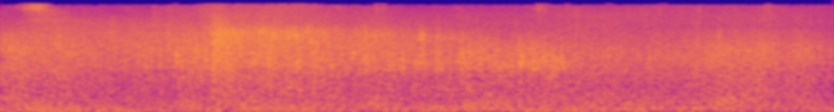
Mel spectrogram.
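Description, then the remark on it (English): A boat hull smashing apart as a Wani rams the boat: a loud, sustained roar of crashing and splintering that holds steady for several seconds, with no voices. “The Wani rammed the boat, shattering its hull.”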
